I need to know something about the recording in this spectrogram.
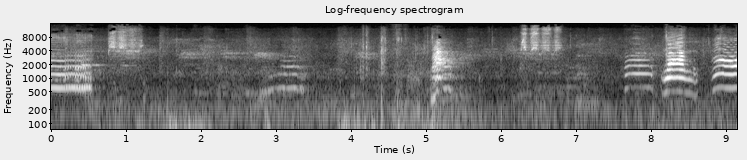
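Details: Homeless feral cats asking for food outdoors in the cold, giving scattered meows between rustling and handling noise, ending with three quick, rising, urgent meows in a row.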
